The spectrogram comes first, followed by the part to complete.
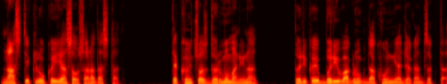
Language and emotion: Goan Konkani, neutral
